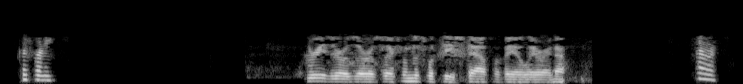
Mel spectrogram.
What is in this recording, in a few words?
Gilbert Police Dispatch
